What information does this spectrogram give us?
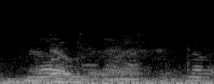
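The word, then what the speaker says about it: מֶלֶךְ: But see, that Shabba is also what? Silent. That Shabba is silent. And how about, so there's two syllables, right? Two syllables. How about blessed? Baruch. And now the Shabba at the end of that is silent. But it connects those two, so it's only two syllables.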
